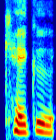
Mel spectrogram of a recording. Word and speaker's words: 개그: 개그도 두 음절이에요. 개, 그. 그. It is a borrowed style Korean word, but say it in Korean rhythm. 개, 그.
